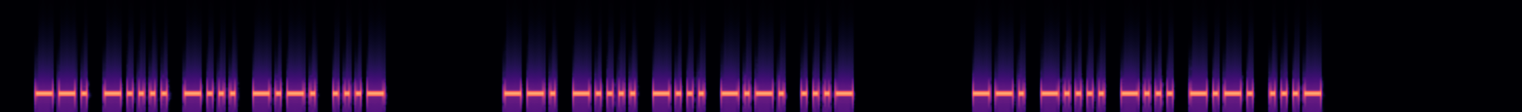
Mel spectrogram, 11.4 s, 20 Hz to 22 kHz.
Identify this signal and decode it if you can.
Morse code, heard as a keyed tone, about 28 wpm, 690 Hz. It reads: G6BCV G6BCV G6BCV
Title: DXCC-100 Call Signs - 5 Characters - Repeated 3x - 28wpm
